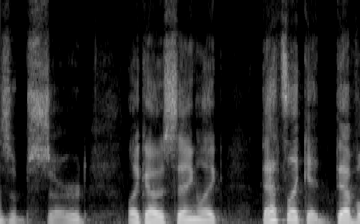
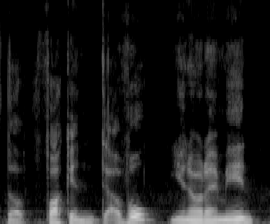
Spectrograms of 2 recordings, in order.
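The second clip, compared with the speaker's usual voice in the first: usual speaking voice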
